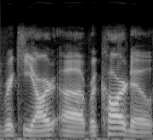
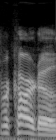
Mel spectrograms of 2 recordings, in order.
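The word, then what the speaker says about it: Ricciardo: was ricky ricardo sorry i'm gonna make a conscious effort to try to start calling him ricardo um because he apparently has said that's how it's pronounced so if he says it's ricardo then i'm gonna call him ricardo um but uh he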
